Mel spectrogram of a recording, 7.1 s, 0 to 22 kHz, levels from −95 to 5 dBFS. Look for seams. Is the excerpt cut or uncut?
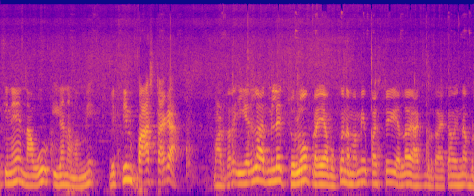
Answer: uncut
